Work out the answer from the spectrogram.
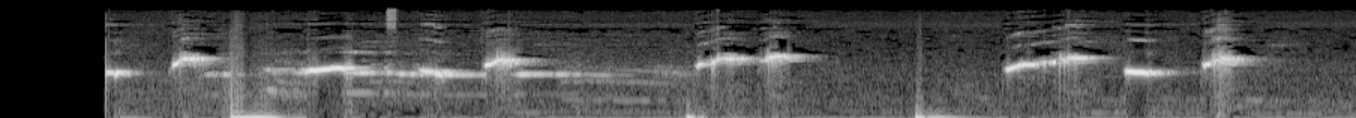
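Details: Greater green leafbird singing clear whistled notes that slur upward and level out, given in quick varied phrases with a few sharp clicks between them.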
